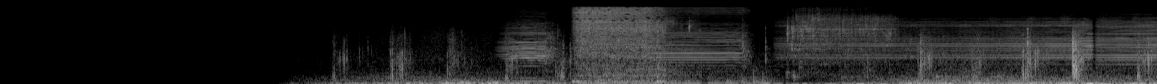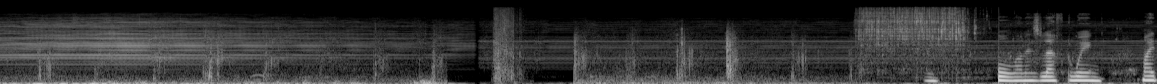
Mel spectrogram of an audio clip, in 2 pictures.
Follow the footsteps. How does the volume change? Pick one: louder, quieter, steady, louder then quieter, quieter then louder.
louder.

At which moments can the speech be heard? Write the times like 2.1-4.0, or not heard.
20.8-23.0.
